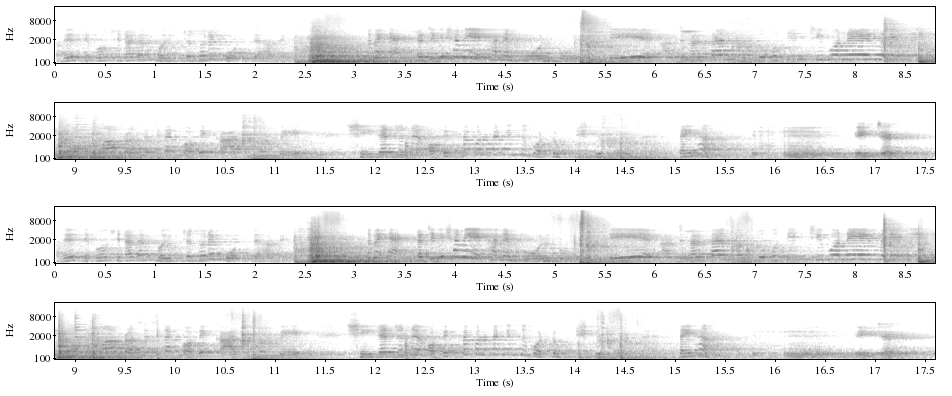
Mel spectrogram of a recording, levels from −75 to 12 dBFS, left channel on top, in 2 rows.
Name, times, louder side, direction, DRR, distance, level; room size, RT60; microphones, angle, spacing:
voice 1, 0.0-15.4, right 1 dB, 20° right, 2 dB, 0.4 m, -40 dB
sound 1, 2.4-12.0 12.3-12.7 13.1-13.3 13.9-15.8, right 1 dB, 70° right, 0.5 m, -32 dB
voice 2, 6.2-6.5 15.8-17.2, left 2 dB, 60° left, 4 dB, 0.6 m, -41 dB
8.7 x 3.2 x 4.3 m, 2.2 s
head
